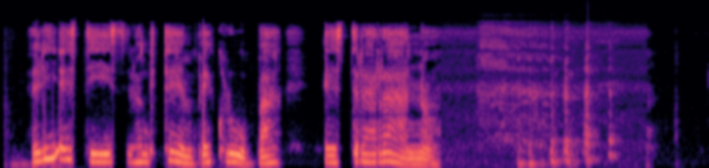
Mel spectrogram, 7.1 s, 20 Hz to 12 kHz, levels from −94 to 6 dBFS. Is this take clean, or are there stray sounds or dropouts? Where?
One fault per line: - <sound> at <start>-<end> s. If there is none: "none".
- laugh at 4.7-6.3 s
